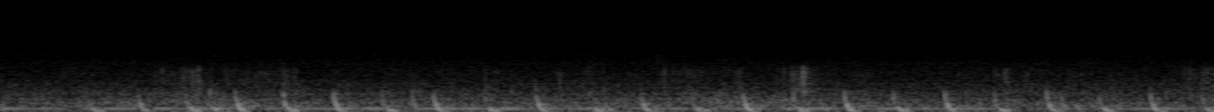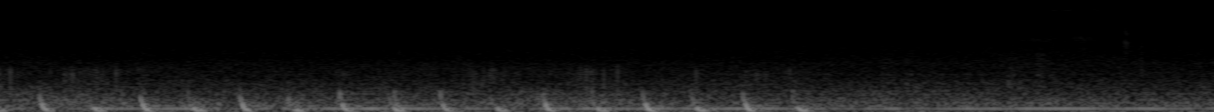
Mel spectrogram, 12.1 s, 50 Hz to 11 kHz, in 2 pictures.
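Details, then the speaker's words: Normal heart sounds: regular lub-dub (S1 and S2) at roughly one beat per second with a steady low background hum, a normal sample from a heart sound classification dataset. "let's hear a normal heartbeat sound it has a lub and dub sound sequence they are also called s1 and s2 let's hear one"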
